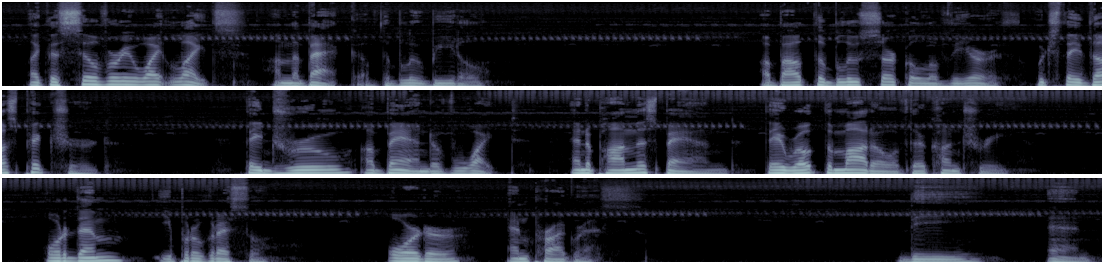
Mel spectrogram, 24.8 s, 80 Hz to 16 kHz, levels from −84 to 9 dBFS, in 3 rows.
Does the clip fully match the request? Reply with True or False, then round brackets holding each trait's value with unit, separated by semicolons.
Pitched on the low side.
True (110 Hz)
